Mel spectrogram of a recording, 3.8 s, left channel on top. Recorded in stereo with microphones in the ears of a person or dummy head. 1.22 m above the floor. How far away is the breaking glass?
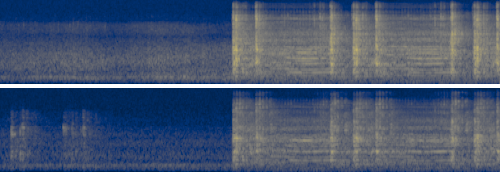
No breaking glass in this recording.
